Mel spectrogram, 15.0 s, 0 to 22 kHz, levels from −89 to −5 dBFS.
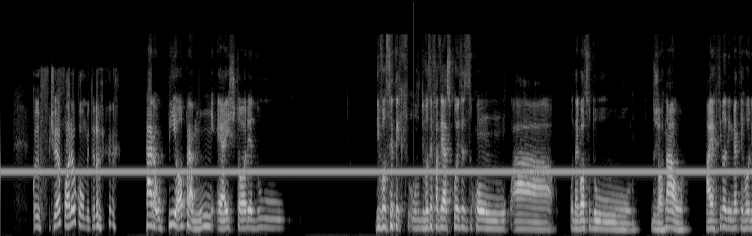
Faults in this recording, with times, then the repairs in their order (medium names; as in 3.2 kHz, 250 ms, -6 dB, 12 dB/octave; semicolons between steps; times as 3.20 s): whine 1.1 kHz -37 dBFS
3.97 s: pop -19 dBFS
8.26 s: pop -23 dBFS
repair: de-click; band-stop 1.1 kHz, Q 30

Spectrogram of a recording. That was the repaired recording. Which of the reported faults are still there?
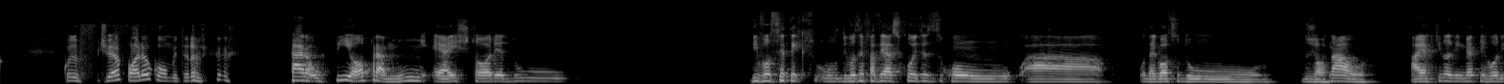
3.97 s: pop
